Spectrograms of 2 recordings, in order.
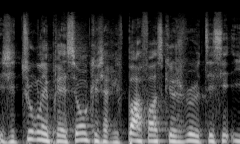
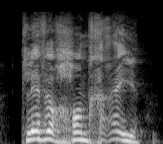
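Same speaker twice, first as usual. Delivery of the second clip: put-on German accent, louder; 2 semitones higher, 5 dB louder than usual. Naming a game that is in German, in a German accent. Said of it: "Avec un accent allemand toujours magnifique".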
